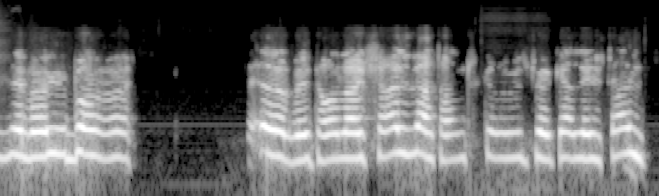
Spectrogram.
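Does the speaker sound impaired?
Yes: cerebral palsy, mild.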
